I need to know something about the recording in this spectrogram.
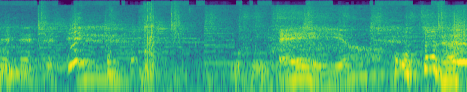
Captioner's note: everyone laughing; cracking noise; everyone laughing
